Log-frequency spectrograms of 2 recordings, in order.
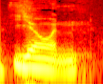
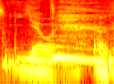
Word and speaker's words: Ioan: Also coming out in theaters, Amazing Grace, starring a guy whose first name is spelled I-O-A-N. – Yoan. – Oh, there you go. See, I thought it was Lone with a typo. – It's Yoan.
